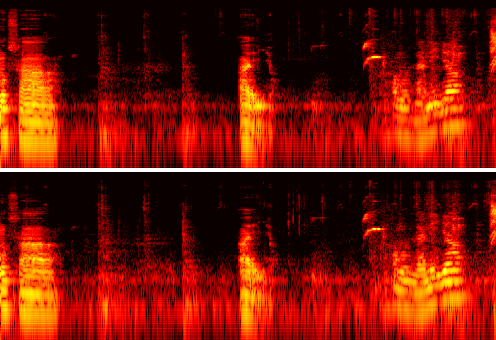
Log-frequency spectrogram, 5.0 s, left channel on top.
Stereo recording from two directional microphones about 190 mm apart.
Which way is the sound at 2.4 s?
40° left (ahead or behind).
